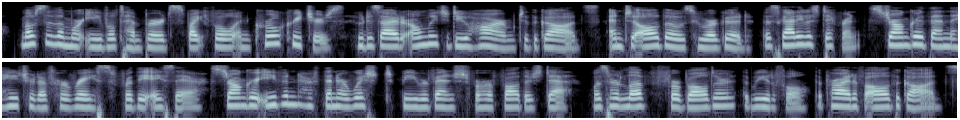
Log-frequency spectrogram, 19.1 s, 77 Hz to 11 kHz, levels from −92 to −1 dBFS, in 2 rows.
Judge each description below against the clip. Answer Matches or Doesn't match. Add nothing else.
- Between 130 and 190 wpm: Doesn't match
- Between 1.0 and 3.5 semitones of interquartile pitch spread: Matches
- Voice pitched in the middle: Doesn't match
